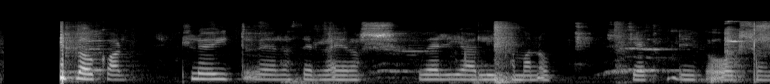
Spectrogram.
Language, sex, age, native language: Icelandic, female, 18-19, Icelandic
